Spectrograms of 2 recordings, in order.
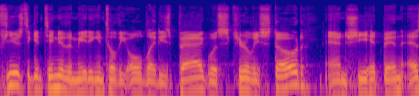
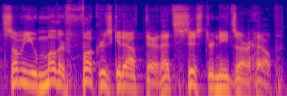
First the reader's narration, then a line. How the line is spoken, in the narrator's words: barked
